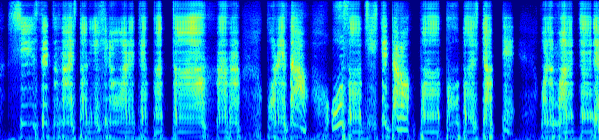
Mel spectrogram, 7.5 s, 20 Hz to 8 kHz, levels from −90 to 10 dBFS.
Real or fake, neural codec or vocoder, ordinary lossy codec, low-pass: fake; codec, 16 kHz, 0.7 kbps, FocalCodec; none; none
